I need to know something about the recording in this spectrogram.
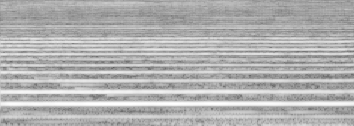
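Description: A male singer holds one long, steady note of an Islamic devotional (hadrah) song, over quiet low accompaniment from the band.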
